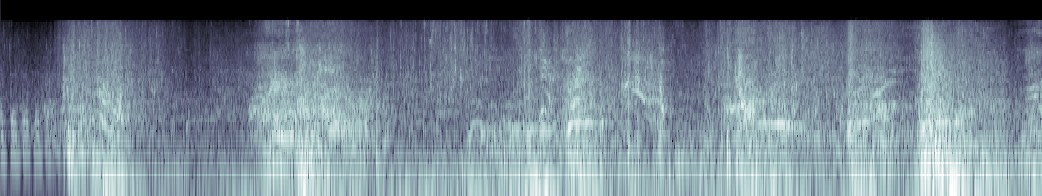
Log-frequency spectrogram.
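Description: A creature snarls and growls loudly during a struggle.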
